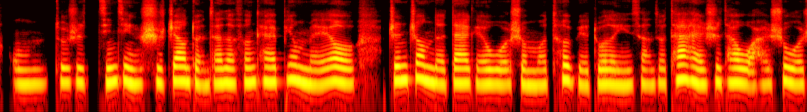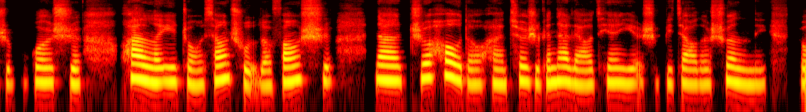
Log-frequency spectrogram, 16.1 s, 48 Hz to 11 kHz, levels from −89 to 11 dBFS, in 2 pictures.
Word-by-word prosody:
嗯， 190 0 -4
就 205 -1 -3
是 205 -1 -4
仅 205 +1 +1
仅 205 -3 +1
是 200 0 0
这 220 +3 +2
样 215 - +5
短 195 -3 -3
暂 195 -1 0
的 200 -1 +1
分 205 +1 -1
开， 215 -1 +1
并 230 +2 0
没 190 -3 0
有 200 -1 +3 0.3
真 225 0 +4
正 230 -2 +3
的 195 - -1
带 195 +1 +2
给 190 -1 -4
我 190 0 0
什 185 0 -2
么 180 +1 -2
特 230 +4 0
别 190 -4 -5
多 190 +2 -1
的 185 -1 0
影 180 0 -2
响， 185 0 -7
他 235 +3 +4
还 205 -4 +2
是 205 +2 -3
他， 205 0 +1
我 185 -3 +1
还 190 - -7
是 215 +4 -3
我， 190 -2 +1
只 190 - -7
不 190 - -21
过 205 -1 0
是 195 -2 -2 0.4
换 245 -3 +7
了 205 0 +3
一 210 0 +1
种 190 -3 -4
相 230 +5 +3
处 185 -7 -4
的 175 -1 -5
方 210 +5 +2
式， 215 -2 -4 0.4
那 230 -2 +5
之 245 +4 -1
后 260 -2 +5
的 190 -3 -5
话 190 0 -4
确 215 +3 -2
实 210 -1 -2
跟 200 +1 0
他 215 0 +3
聊 185 -2 -2
天 200 0 -3
也 195 - -4
是 - - -8
比 190 - -8
较 190 -1 -3
的 185 0 -6
顺 200 -1 -2
利， 185 +1 -9 0.3
就 195 - -1
200 Hz, 260 characters per minute, -20 LUFS, 190-215 Hz, 0.4 s, 换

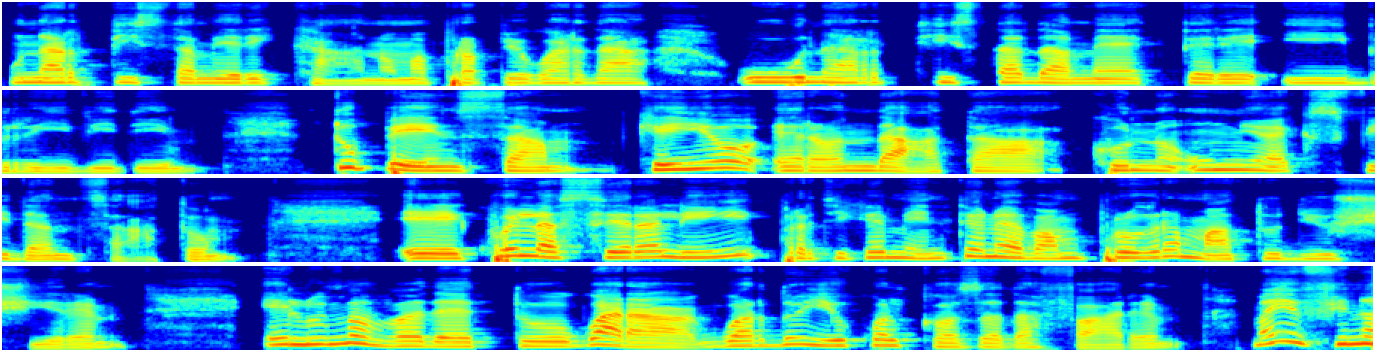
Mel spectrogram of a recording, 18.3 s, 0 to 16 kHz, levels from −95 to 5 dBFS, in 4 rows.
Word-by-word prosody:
un'artista 190 0 -2
americano, 160 -5 -4
ma 160 +1 -4
proprio 170 +2 -1
guarda, 175 0 -3 0.3
un'artista 195 0 -1
da 180 -3 +1
mettere 170 -1 -3
i 170 -1 -5
brividi. 145 -3 -7 0.5
Tu 310 0 +4
pensa 175 - +3 0.2
che 220 - +4
io 265 +4 +4
ero 175 -2 0
andata 160 0 0
con 195 -1 -1
un 200 +4 0
mio 205 -4 +1
ex 175 - -7
fidanzato, 155 -4 -6 0.5
ehm, 195 -1 +5
quella 260 +5 +6
sera 230 0 +2
lì 255 +6 +1
praticamente 200 +5 -1
noi 255 -3 +4
avevam 195 -1 +1
programmato 215 -6 +1
di 170 -1 -7
uscire 150 -3 -6 0.4
e 270 - +2
lui 275 +1 +4
m'aveva 260 -10 +3
detto: 190 +1 -1
"Guarda 170 - +5
guardo 215 - 0
io 235 -5 +1
qualcosa 175 -8 -3
da 160 +1 -5
fare". 150 0 -6 0.2
Ma 280 - +1
io 365 -2 +3
fino 290 +1 +5
185 Hz, 145 wpm, -23 LUFS, 165-215 Hz, 0.5 s, quella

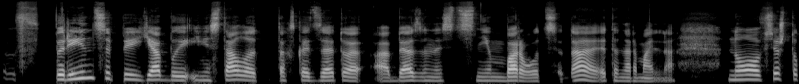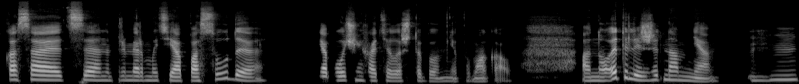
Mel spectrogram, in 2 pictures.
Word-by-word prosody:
в - - -2
принципе 245 +1 +3
я 210 +1 +4
бы 195 -2 -4
и - - -7
не 190 0 -7
стала, 205 -2 +4 0.2
так - - -6
сказать, 185 -2 -2
за 180 - -1
эту 180 +1 -2 0.2
обязанность 175 +1 -1
с - - +4
ним 175 -1 -9
бороться. 170 -4 +2
Да, 205 -1 +3
это 175 +2 -6
нормально. 160 -3 -7 0.5
Но 220 +1 +2
всё, 260 - 0
что 235 - 0
касается,у 210 -2 +3
например, 190 0 -7
мытья 185 -2 0
посуды, 190 +1 -1 0.5
я 190 - +2
бы 190 - -8
очень 195 0 +1
хотела, 175 -4 -6
чтобы 160 -2 -1
он 140 - -14
мне 155 0 -15
помогал. - - -12 0.7
А, 175 - -4
но 180 0 -4
это 310 - +3
лежит 210 -3 +1
на 210 -2 -3
мне. 160 -5 -6 0.3
Мгм. 210 +5 -14
190 Hz, 150 wpm, -24 LUFS, 175-215 Hz, 0.7 s, я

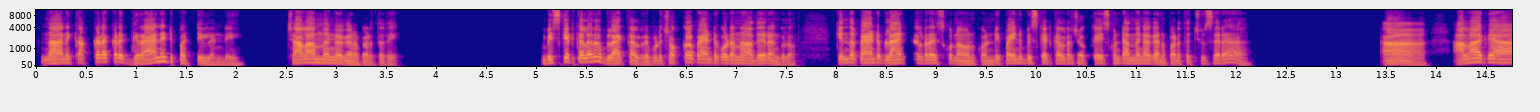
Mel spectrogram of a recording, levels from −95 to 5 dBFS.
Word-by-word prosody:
దానికక్కడక్కడ 175 +5 +2 0.2
granite 185 +10 +3
పట్టీలండి. 90 -10 -6 0.6
చాలా 145 +3 +6
అందంగా 140 -4 0
గనపడతది. 100 -3 -6 1.5
Biscuit 150 +6 +2
colour, 190 +4 +4
black 120 0 +3
colour. 100 0 -1
ఇప్పుడు 120 +2 -7
చొక్కా, 155 +5 +1
ప్యాంటు 150 -1 +3
కూడాను 135 -1 +1
అదే 130 +2 +1
రంగులో. 100 - -7 0.5
కింద 155 +3 +1
ప్యాంట్ 150 +1 +5
బ్లాంక్ 140 +1 +4
కలరేసుకున్నావనుకోండి, 115 -6 -3
పైన 140 +3 +2
బిస్కెట్ 135 - -2
కలర్ 135 -1 -3
చొక్కా 130 +1 -5
యేసుకుంటే, 130 +2 -2
అందంగా 135 +1 -1
కనపడతది 115 -3 -6
చూశారా? - - -2 1.5
ఆ! - - +5 0.7
అలాగా 175 -1 +4
135 Hz, 120 wpm, -24 LUFS, 120-150 Hz, 1.5 s, చాలా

